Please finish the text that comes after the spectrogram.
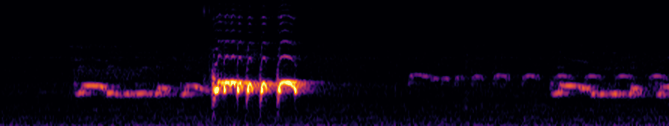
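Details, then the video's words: Male local zebra dove in full song that draws replies from other doves: a soft coo, a loud burst of rapid trilled cooing, then quieter answering coos with slight pauses. "BURUNG PERKUTUT LOKAL JANTAN GACOR BIKIN PERKUTUT BAHAN IKUTAN BERSUARA"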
